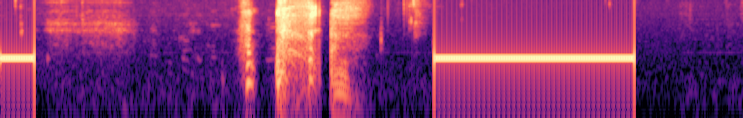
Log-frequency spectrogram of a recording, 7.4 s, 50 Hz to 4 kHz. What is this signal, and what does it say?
Ringback tone (North America), 440 + 480 Hz.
